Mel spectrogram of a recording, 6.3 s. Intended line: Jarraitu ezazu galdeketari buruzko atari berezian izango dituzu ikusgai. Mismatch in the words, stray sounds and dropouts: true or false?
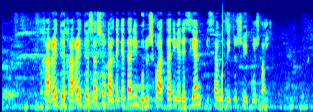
true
